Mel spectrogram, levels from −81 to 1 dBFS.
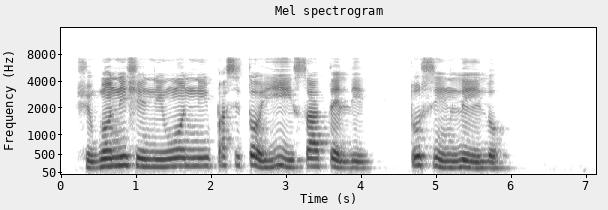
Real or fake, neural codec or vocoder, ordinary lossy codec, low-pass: real; none; none; 7.2 kHz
